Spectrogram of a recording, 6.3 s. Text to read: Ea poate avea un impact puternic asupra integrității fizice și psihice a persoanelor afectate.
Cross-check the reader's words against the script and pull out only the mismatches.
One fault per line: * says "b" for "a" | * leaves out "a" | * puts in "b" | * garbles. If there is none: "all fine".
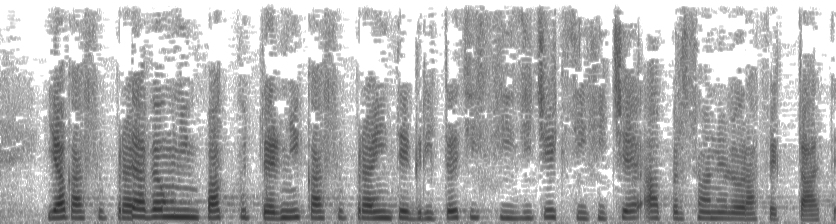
* says "asupra" for "poate"
* leaves out "și"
